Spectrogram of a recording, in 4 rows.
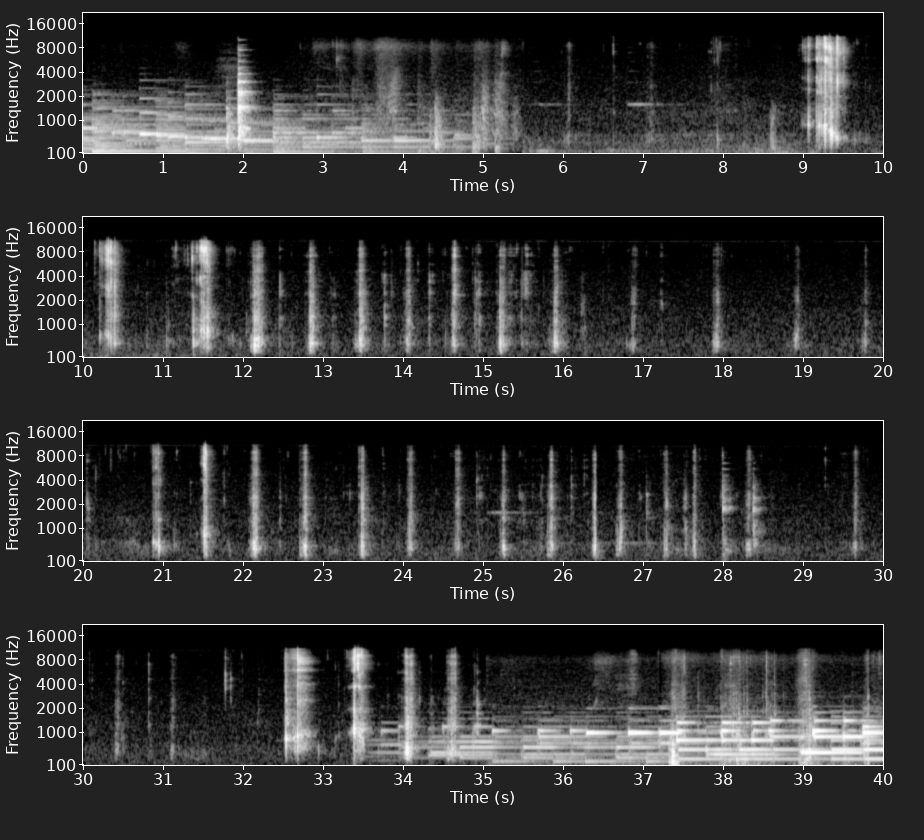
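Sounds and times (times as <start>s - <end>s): crisp vegetable crunching: 9.0s - 16.2s, 20.8s - 28.5s, 29.3s - 35.0s, 37.4s - 40.0s.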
